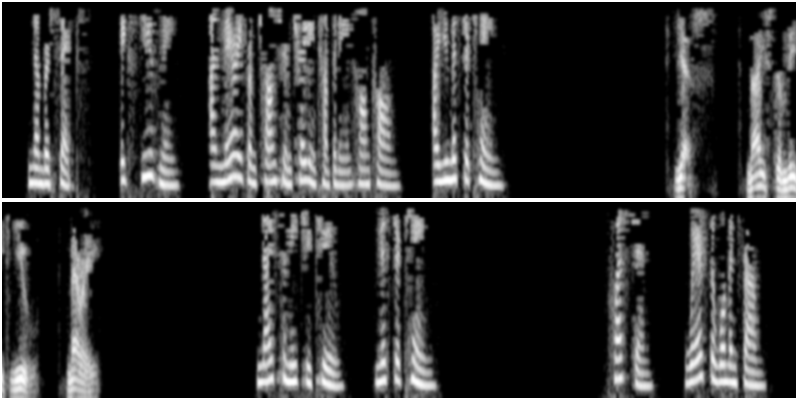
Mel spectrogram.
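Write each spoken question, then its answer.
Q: Where's the woman from?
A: Hong Kong (a trading company in Hong Kong)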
